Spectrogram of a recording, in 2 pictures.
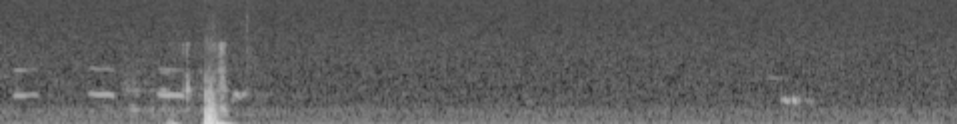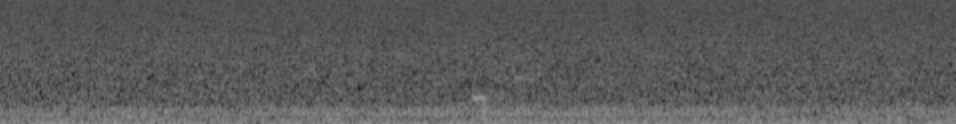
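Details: A single sharp knock near the start, then low steady background hum with no clear animal calls.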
